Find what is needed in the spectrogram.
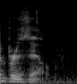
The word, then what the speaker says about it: Brazile: Donna Brazile. Like the country. Brazil? It just has an N. Okay, it just like has an E at the end.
